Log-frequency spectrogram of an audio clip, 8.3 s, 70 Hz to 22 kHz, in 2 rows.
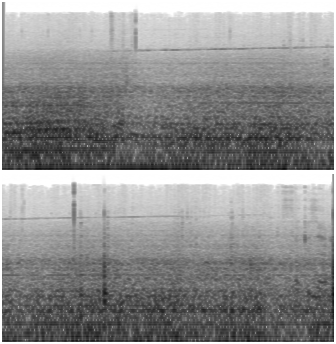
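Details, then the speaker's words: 1991 Nissan R32 GTR with an RB26DETT engine, road test after oil pressure repair, cruising and now making about 25 psi: over steady road roar, a thin, high, airplane-like whistle slowly climbs in pitch. Source not identified. "the fuck is that noise? It's so weird. It sounds like an airplane."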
